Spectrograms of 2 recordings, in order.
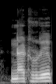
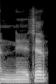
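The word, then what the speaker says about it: nature: अब यहां कुछ दोस्त कहेंगे कल्टर होना चाहिए था फीटर पढ़ेंगे इस तरह इसे फ्यूटरे पढ़ेंगे नटुरे पढ़ेंगे फ्रैक्टर पढ़ेंगे पोस्टोर पढ़ेंगे लेकिन दोस्तों ये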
